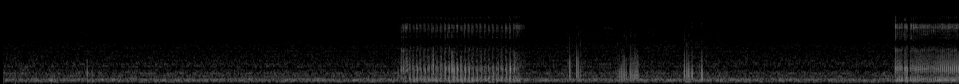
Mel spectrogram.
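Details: Boston Terrier asleep on owner's lap, snoring loudly: harsh noisy snorting snores on breaths with softer snuffles between, over a low room hum.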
